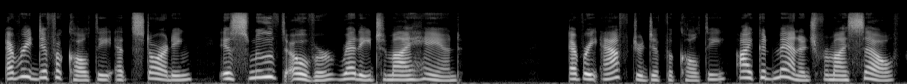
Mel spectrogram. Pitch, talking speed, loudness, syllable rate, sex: 235 Hz, 125 wpm, -17 LUFS, 4.8 syllables/s, female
